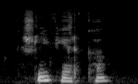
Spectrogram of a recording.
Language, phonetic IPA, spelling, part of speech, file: Polish, [ʃlʲiˈfʲjɛrka], szlifierka, noun, LL-Q809 (pol)-szlifierka.wav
